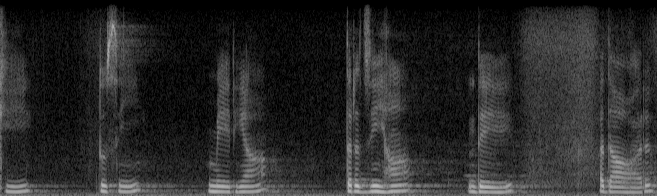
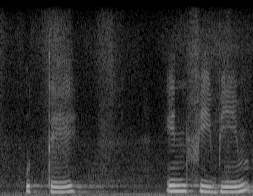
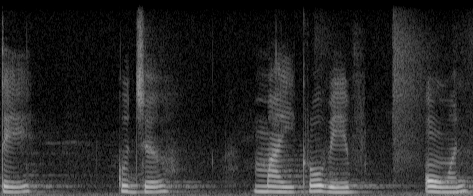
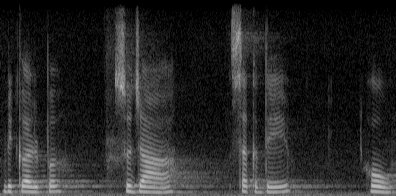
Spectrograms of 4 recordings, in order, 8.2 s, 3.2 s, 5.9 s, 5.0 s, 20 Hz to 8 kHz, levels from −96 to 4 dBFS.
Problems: background sounds at intervals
